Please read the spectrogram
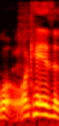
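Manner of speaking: put-on yell. Retelling yelling a question to someone during a race: imitating own past yell. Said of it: "yelled out".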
